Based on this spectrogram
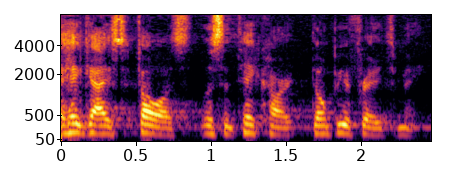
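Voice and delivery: soft, hushed comfort to frightened men; calm them quietly, it's only me; reassuring Jesus. Acted. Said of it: "Jesus is gonna say".

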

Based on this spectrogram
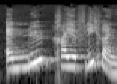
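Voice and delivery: high, loud eager command; urging on. Acted. Pushes friend to fly.

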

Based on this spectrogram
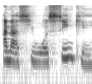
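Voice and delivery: normal talking voice

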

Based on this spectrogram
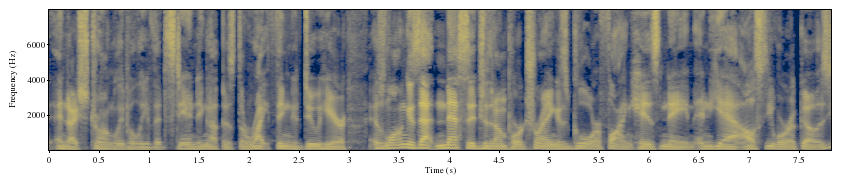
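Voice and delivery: mock pious quote. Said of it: "He also said".

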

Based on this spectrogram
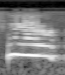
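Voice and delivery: high-pitched mouth-made violin screech; mock suspense-show violin noise; imitated violin sting. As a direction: squeal a dramatic string sting. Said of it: "like, a violin sting".

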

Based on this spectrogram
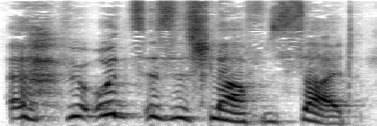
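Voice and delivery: said through a yawn; sleepy and yawning. A narrator's reading. Willi telling Wladimir it is bedtime, yawning. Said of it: "Willi gähnt".

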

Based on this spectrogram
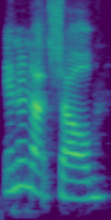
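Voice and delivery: ordinary delivery

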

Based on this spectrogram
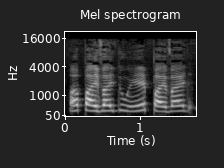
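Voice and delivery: mock-frightened childish whining; whiny child pleading. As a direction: beg dad like a scared kid. Acts child pleading with father.

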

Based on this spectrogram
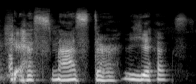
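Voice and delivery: slow, fawning servant voice; hunchback assistant. Pretend. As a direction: grovel to your master.

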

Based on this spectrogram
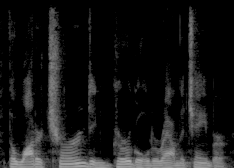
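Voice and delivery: ordinary delivery, nothing marked

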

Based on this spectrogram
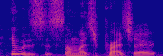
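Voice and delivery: high, soft mock whimper; mock pleading excuse. Telling his mom his excuse, in a high, pitiful mock whimper. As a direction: play the pitiful kid. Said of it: "You know what I told her?".

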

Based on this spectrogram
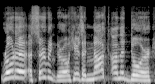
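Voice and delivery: ordinary talk

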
